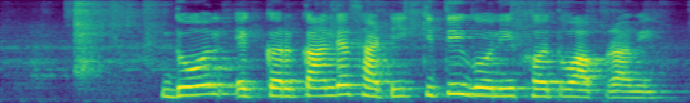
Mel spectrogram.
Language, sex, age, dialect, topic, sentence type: Marathi, female, 31-35, Northern Konkan, agriculture, question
